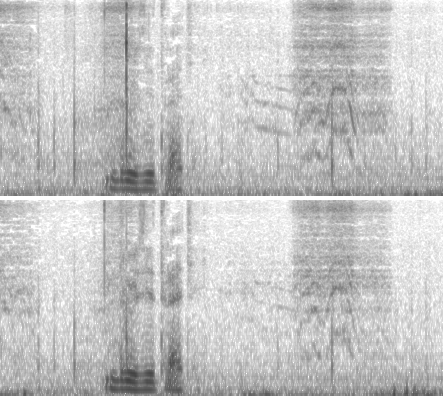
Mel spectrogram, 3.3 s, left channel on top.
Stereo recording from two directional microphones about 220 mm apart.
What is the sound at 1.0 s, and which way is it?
Speech, 40° right (ahead or behind).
